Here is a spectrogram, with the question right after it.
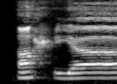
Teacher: یہ الف مدہ ہوگا اس کو بھی ایک الف تک کھینچ کے پڑھیں گے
